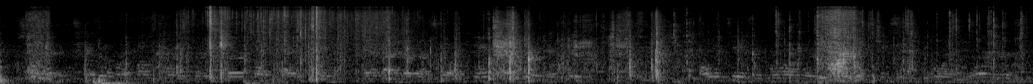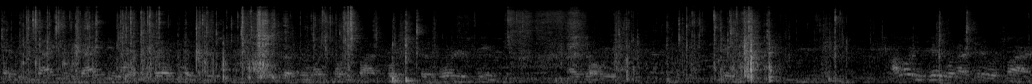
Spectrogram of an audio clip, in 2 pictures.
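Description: Cardboard trading-card box being torn open along its perforated strip and its foil card packs handled, crinkling: scattered rips and rustles, the loudest about eight seconds in.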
